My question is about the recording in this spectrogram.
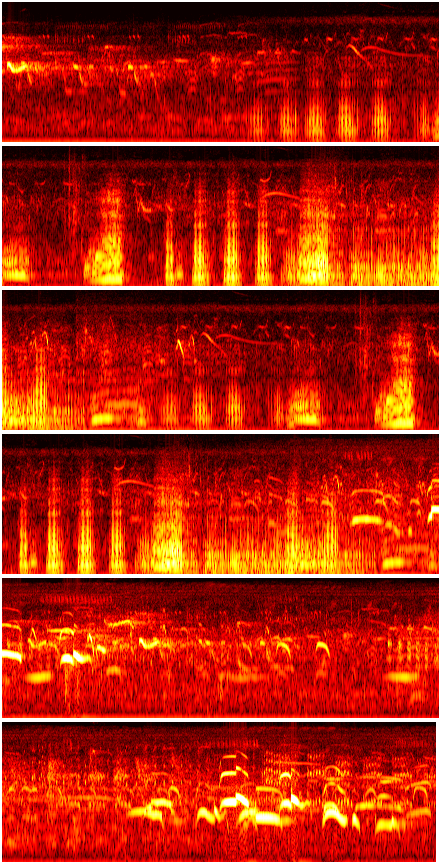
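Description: Hippos calling: two long runs of deep, rapidly pulsed honking grunts, one after the other. After the second run, birds call with many quick chirps.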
